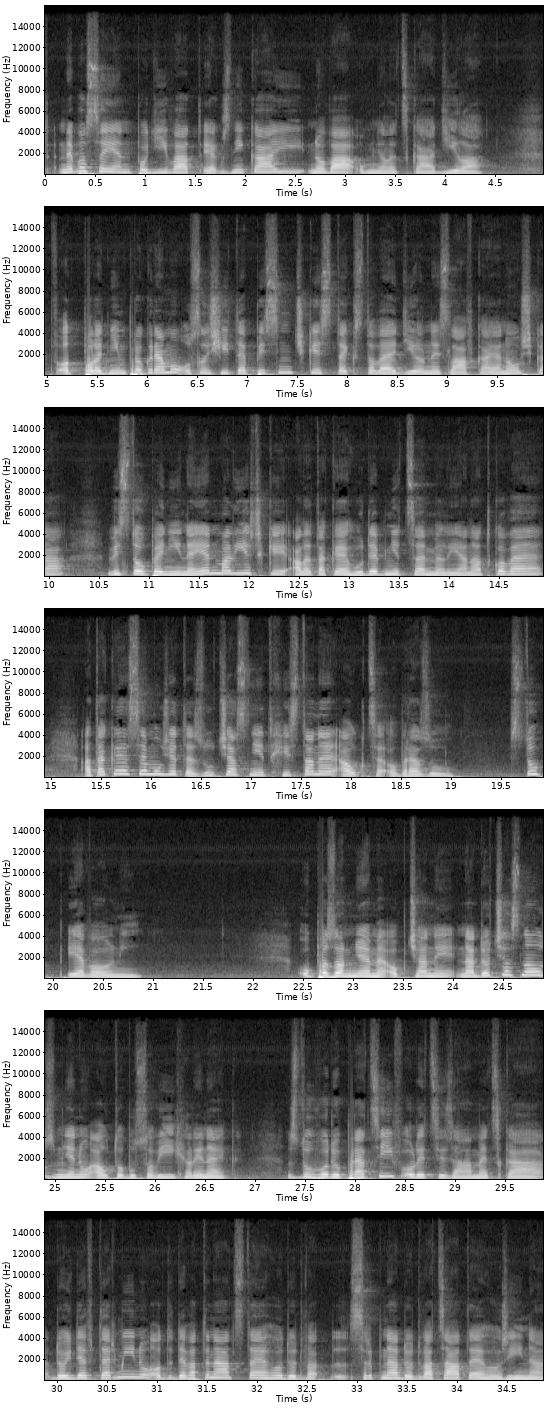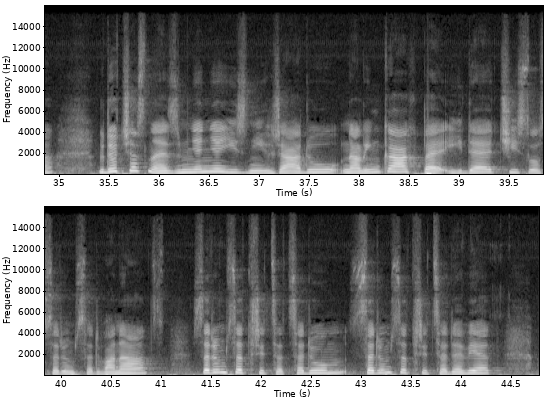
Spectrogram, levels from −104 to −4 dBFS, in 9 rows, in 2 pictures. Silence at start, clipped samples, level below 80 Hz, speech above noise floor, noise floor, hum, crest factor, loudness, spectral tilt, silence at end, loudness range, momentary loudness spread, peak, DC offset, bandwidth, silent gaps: 0 s; under 0.1%; -28 dBFS; 33 dB; -52 dBFS; none; 20 dB; -22 LUFS; -6 dB/octave; 0.05 s; 3 LU; 9 LU; 0 dBFS; under 0.1%; 12.5 kHz; none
